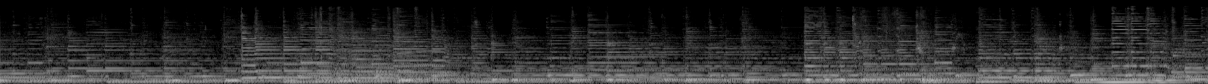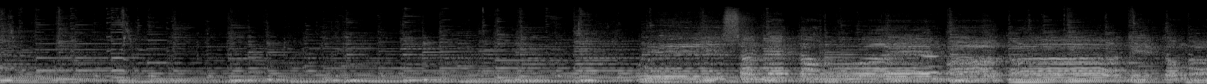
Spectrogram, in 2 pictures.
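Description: Tongan kava-club string band music: strummed and plucked acoustic guitars playing a steady accompaniment, with voices starting to sing near the end.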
